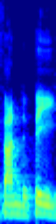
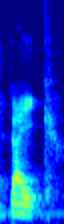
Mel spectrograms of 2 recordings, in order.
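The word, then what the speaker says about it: van de Beek: the FPL show, and every time I said van der Beek, he'd WhatsApp me going, "Stop saying van der Beek." So yeah, it's Bake.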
